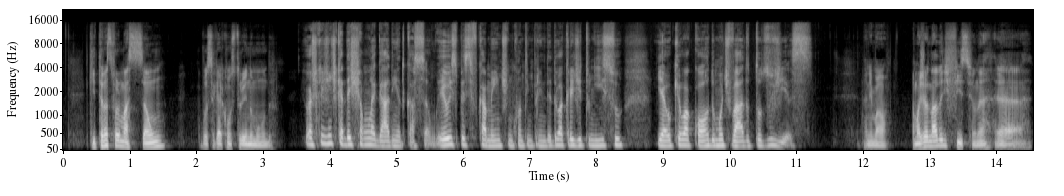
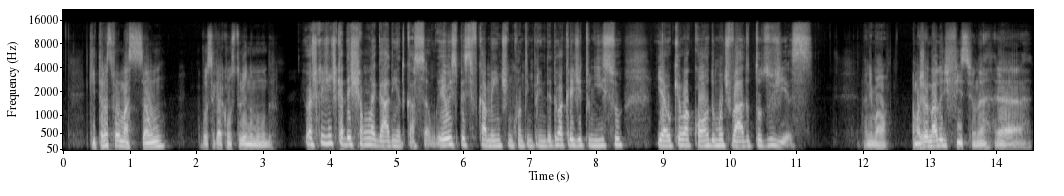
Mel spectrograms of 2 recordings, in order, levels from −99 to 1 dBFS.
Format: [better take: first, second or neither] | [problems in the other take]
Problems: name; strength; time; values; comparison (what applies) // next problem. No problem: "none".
first | distortion; slight; 10 dB below the speech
